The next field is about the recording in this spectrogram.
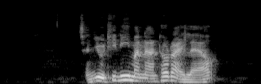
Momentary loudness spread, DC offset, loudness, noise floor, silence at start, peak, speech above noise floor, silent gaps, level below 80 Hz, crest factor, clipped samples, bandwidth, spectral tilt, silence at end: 8 LU; under 0.1%; -16 LUFS; -65 dBFS; 0.8 s; -2 dBFS; 50 dB; none; -54 dBFS; 16 dB; under 0.1%; 10 kHz; -7 dB/octave; 0.45 s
